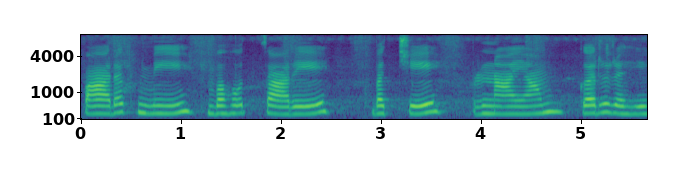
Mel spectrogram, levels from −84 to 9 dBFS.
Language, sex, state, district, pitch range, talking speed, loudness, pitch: Hindi, female, Haryana, Jhajjar, 220-250 Hz, 85 wpm, -18 LUFS, 225 Hz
